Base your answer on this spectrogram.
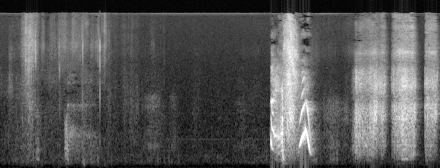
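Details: Person sneezing and blowing nose: soft sniffles, then a loud voiced sneeze followed by several hissing bursts of nose blowing.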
